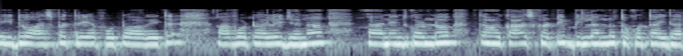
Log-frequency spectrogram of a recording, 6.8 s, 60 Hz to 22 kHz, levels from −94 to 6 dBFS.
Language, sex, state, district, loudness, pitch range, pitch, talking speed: Kannada, male, Karnataka, Bangalore, -12 LUFS, 220-235 Hz, 230 Hz, 150 wpm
